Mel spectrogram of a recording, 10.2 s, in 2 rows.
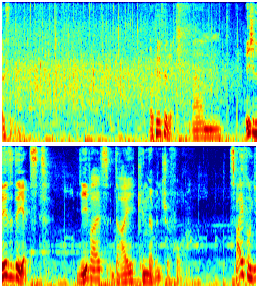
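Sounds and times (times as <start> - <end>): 
speech: 0.0 - 0.5, 2.9 - 6.0, 6.6 - 8.8, 9.7 - 10.1
audience applause: 0.0 - 4.8.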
